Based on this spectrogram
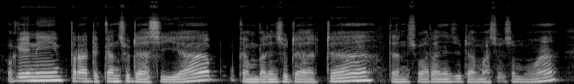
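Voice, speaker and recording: A man calmly walking viewers through a video editing tutorial, stopping often to check in with his audience. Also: mid-range voice. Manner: unhurried, repeats "ya, teman-teman" often. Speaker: tutorial host. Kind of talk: screen-recorded software tutorial.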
